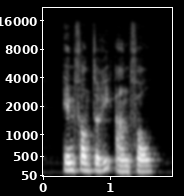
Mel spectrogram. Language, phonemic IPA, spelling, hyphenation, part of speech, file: Dutch, /ɪn.fɑn.təˈri.aːnˌvɑl/, infanterieaanval, in‧fan‧te‧rie‧aan‧val, noun, Nl-infanterieaanval.ogg
- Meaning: an infantry attack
